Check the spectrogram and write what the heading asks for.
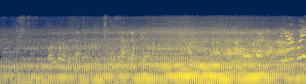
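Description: A motor vehicle's engine running close by on the street, growing louder over the first few seconds as it approaches, then holding steady.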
